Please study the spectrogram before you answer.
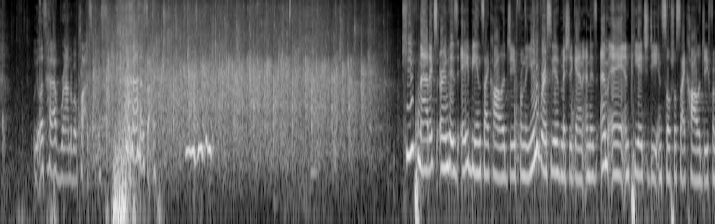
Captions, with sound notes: Let's have a round of applause, please. (audience applauds) (laughing) Sorry. Keith Maddox earned his AB in Psychology from the University of Michigan and his MA and PhD in Social Psychology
